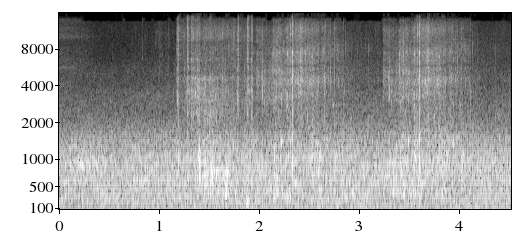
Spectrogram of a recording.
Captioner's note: splashing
